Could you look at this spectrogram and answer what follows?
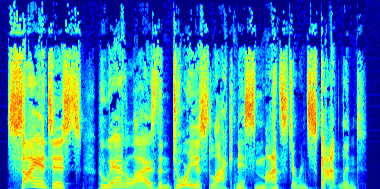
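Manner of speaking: very bad, clumsy put-on New Jersey accent. Reading a news item aloud, in a bad New Jersey accent. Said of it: "very bad, just, you know, New Jersey accent".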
